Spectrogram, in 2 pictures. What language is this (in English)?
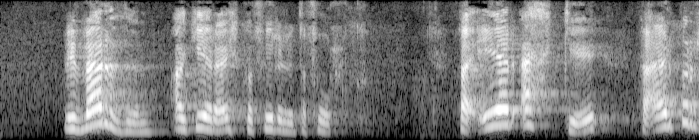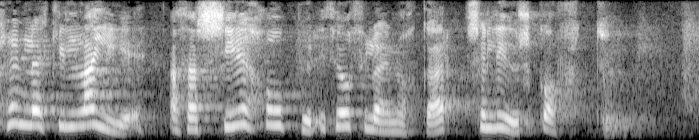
Icelandic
